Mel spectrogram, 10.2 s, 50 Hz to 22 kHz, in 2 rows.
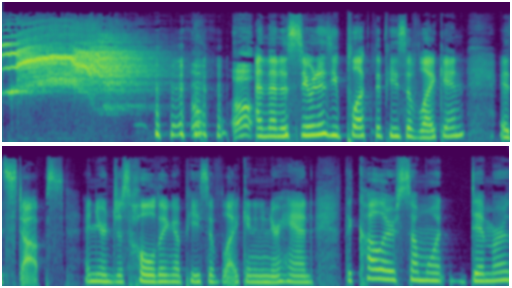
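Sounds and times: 
loud piercing high-pitched scream: 0.0s - 1.6s
laughter: 1.3s - 2.6s
speech: 1.4s - 10.1s.

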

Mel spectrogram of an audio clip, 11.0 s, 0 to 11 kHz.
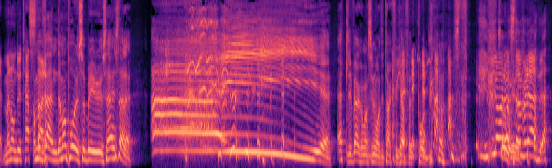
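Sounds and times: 
speech: 0.0s - 11.0s
person screaming: 3.0s - 6.6s
laughter: 3.7s - 6.6s, 7.5s - 11.0s.

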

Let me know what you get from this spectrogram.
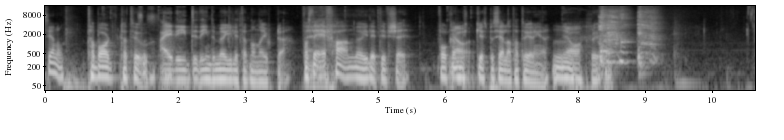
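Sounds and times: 
speech: 0.0s - 9.0s
person coughing harshly: 8.2s - 9.4s.

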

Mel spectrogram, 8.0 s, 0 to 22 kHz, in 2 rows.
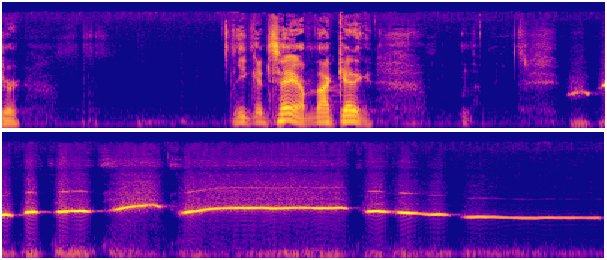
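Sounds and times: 
speech: 0.0s - 0.3s, 1.5s - 3.2s
person whistling a song melody: 3.8s - 8.0s.

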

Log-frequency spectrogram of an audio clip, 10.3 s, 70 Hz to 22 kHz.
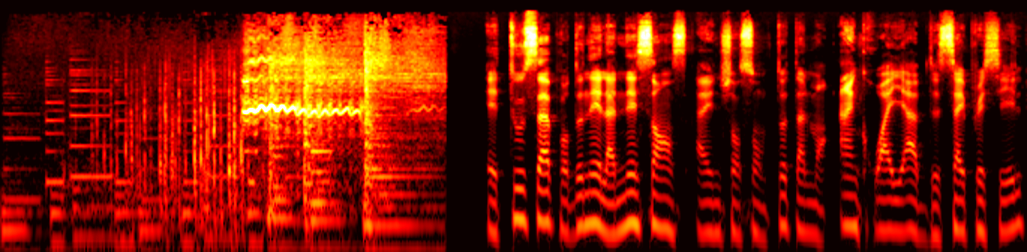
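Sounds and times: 
horse whinnying with a shrill wavering neigh: 0.7s - 4.5s
speech: 4.9s - 10.2s.

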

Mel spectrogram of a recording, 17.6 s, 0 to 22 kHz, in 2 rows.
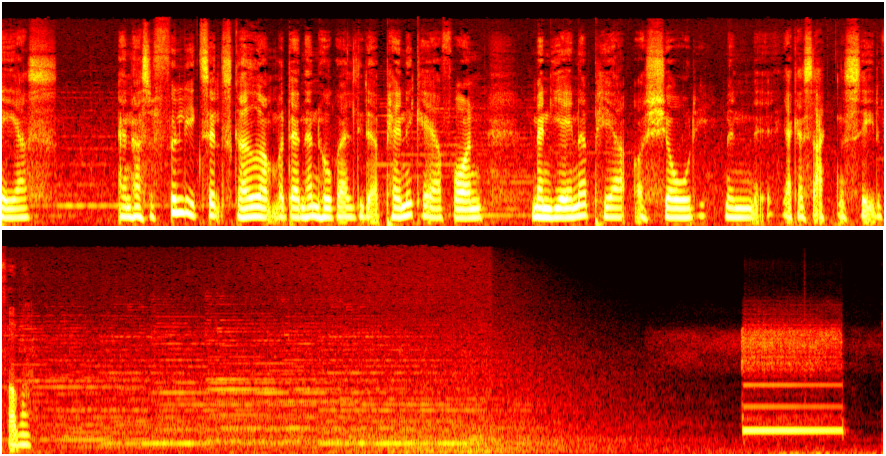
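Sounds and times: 
speech: 0.0s - 0.6s, 1.2s - 9.2s
steady buzzy electronic telephone tone: 16.2s - 17.3s.

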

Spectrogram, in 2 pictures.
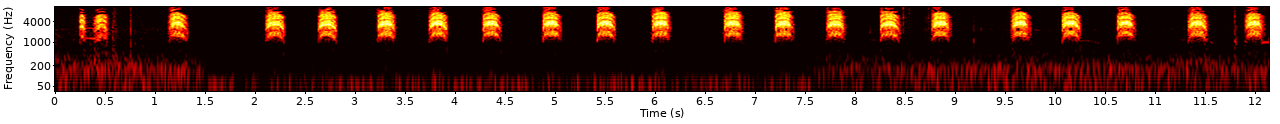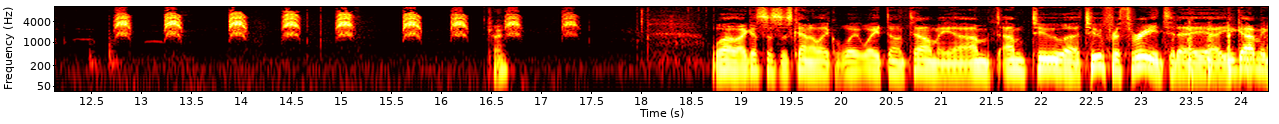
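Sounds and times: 
Bonaparte's gull giving short raspy calls: 0.2s - 1.4s, 2.1s - 9.0s, 9.6s - 17.4s
speech: 16.6s - 16.8s, 18.8s - 24.2s
laughter: 23.3s - 24.2s.

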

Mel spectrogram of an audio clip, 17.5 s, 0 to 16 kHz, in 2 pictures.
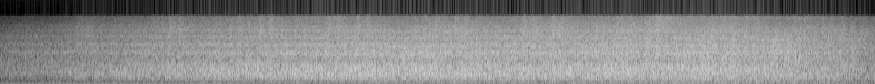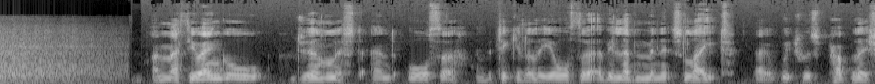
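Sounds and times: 
train rumbling along rails: 0.0s - 10.1s
speech: 10.5s - 17.5s.

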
